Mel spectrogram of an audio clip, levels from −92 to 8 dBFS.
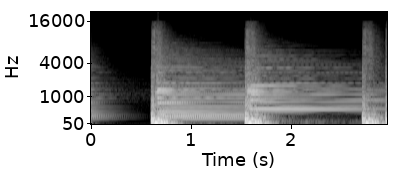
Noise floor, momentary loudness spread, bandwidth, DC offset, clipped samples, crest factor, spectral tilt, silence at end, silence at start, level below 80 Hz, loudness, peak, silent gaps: -52 dBFS; 15 LU; 12 kHz; under 0.1%; under 0.1%; 14 dB; -7 dB/octave; 0 s; 0 s; -16 dBFS; -16 LUFS; 0 dBFS; none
